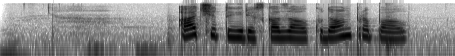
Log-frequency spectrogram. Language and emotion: Russian, neutral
